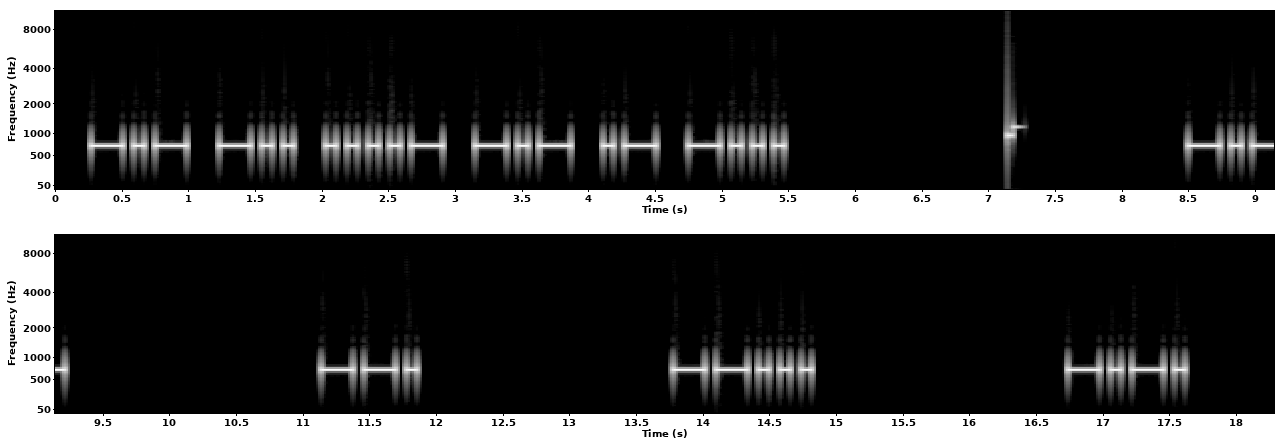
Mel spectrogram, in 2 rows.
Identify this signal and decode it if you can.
Morse code, heard as a keyed tone, about 15 wpm, spaced as for 8 wpm, 700 Hz. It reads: KD4KAB KG7C
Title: USA Call Signs - 6 Characters - 8x Character Spacing - 15wpm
